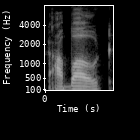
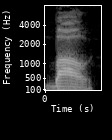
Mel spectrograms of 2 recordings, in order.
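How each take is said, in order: First: About with a clear "aa" at the start; first vowel of "about" fully sounded; wrong full vowel. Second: About with the first vowel almost silent; swallowed opening in "about"; barely heard schwa. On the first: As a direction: say "about" as "aa-bout". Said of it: "not about". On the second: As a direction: say "about" as "'bout". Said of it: "It should be". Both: Shown as a demonstration.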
